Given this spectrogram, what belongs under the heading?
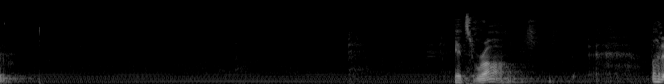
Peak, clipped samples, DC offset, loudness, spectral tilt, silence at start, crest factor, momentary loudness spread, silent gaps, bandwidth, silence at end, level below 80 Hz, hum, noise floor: -12 dBFS; under 0.1%; under 0.1%; -36 LUFS; -5 dB/octave; 0 s; 28 dB; 29 LU; none; 11 kHz; 0 s; -66 dBFS; 50 Hz at -65 dBFS; -62 dBFS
